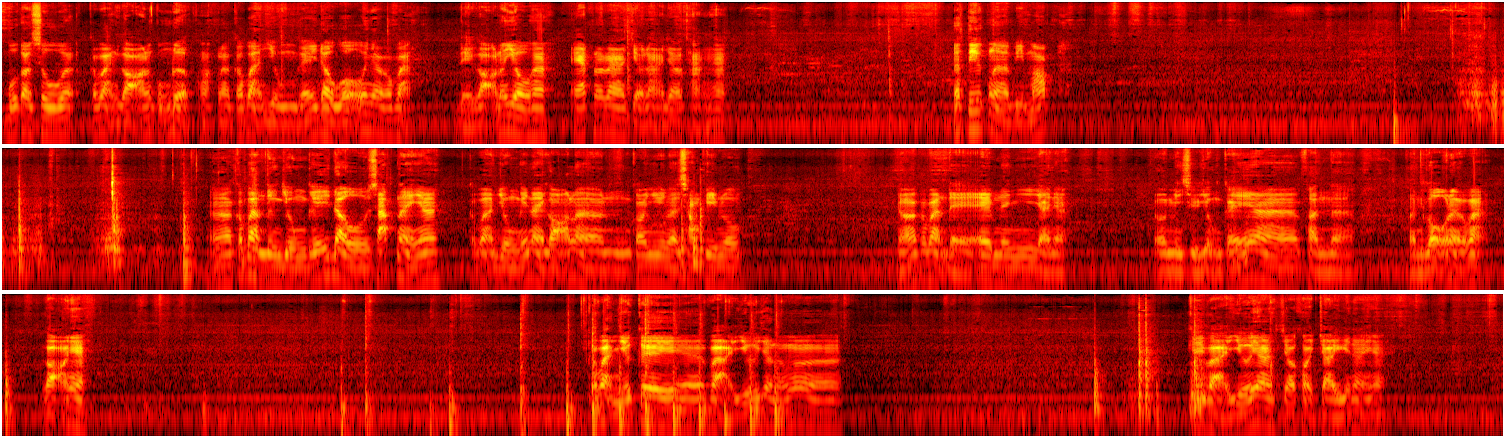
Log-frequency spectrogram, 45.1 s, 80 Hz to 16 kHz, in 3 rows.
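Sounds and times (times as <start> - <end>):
steady low hum: 0.0 - 45.0
handling noises on wooden desk: 13.9 - 17.1, 21.8 - 22.2, 30.0 - 30.3, 31.4 - 32.2, 40.9 - 42.9.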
